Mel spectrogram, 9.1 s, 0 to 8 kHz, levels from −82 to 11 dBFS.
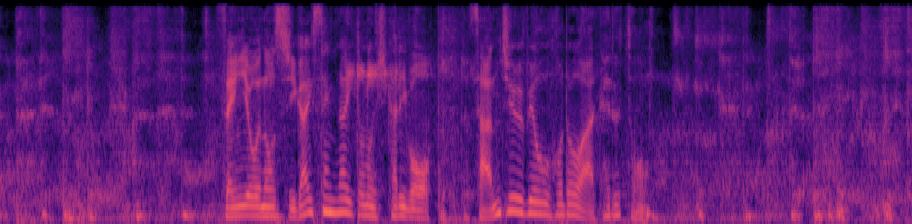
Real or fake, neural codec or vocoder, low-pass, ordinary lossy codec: fake; codec, 16 kHz, 2 kbps, X-Codec, HuBERT features, trained on LibriSpeech; 7.2 kHz; AAC, 48 kbps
